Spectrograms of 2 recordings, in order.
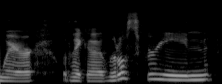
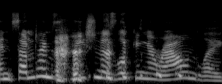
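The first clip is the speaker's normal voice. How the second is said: plain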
